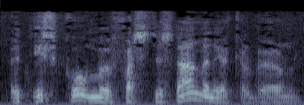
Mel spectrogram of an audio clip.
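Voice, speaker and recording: An actor playing an authoritative, impatient senior police chief in a 1960s Dutch radio play. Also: male voice, on the low side, very animated, unhurried, creaky, husky, exaggerated voice. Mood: formal. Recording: dull, muffled vintage radio recording.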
